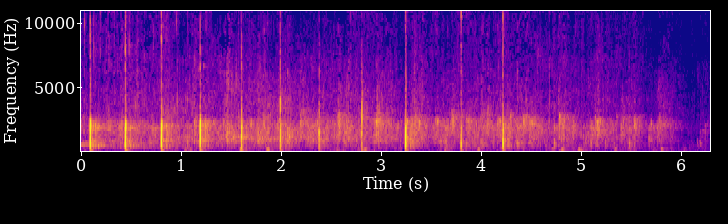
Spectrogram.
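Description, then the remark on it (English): An audience applauds with a dense wash of clapping, punctuated by about a dozen sharper, louder claps at a fairly steady rhythm, gradually fading toward the end. No one speaks. “Wow, let's give him a round of applause.”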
